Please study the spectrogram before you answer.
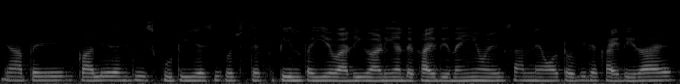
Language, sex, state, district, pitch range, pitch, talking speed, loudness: Hindi, female, Chhattisgarh, Kabirdham, 175-185 Hz, 180 Hz, 230 wpm, -42 LUFS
